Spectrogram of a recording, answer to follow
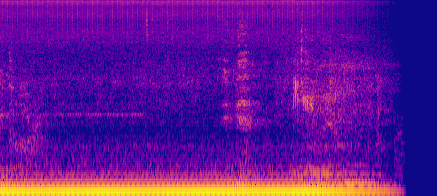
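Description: Steady electrical mains hum from the church sound system, a loud low tone with fainter higher overtones, with a few faint murmurs over it; it fades out in the last half second.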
